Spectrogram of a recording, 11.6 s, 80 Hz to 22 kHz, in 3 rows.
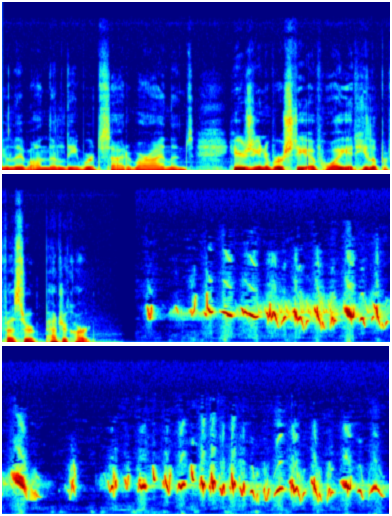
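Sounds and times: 
speech: 0.0 - 5.5
house finch singing a long warbling song in the Hawaiian islands: 5.3 - 11.6.

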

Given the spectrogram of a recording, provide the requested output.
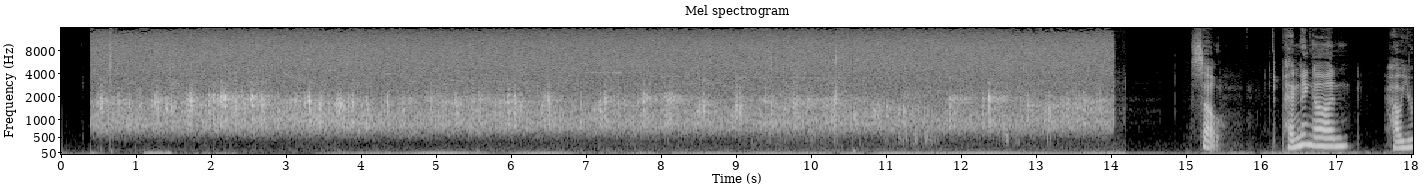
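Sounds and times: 
dense chorus of wood frogs with duck-like quacks: 0.4 - 14.1
speech: 15.2 - 15.5, 16.4 - 18.0.

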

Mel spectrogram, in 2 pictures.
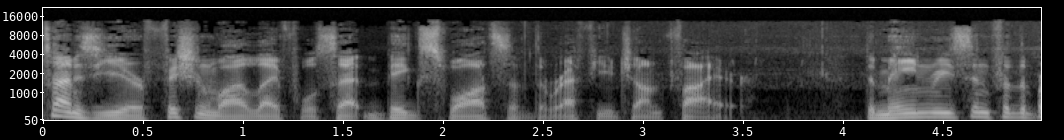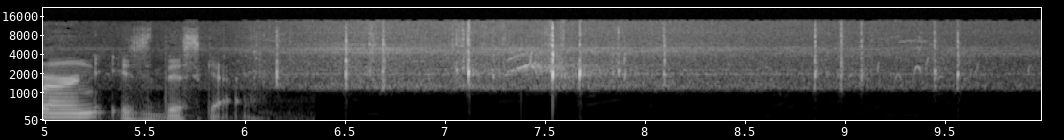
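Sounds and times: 
speech: 0.0 - 6.2
light outdoor hiss: 0.0 - 9.9
scattered ticks: 5.9 - 9.9
red-cockaded woodpecker squeaky call notes in a wildlife refuge: 6.1 - 9.9.

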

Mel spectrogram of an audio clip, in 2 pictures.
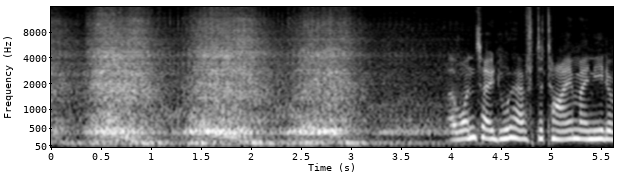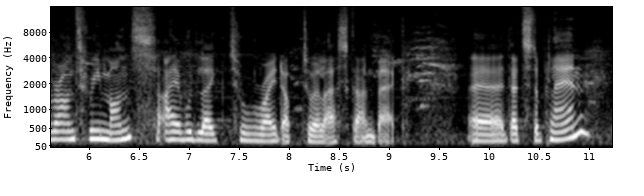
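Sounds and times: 
BMW F800 motorcycle engine revving in a warehouse back room: 0.0 - 4.6
speech: 4.0 - 11.2.

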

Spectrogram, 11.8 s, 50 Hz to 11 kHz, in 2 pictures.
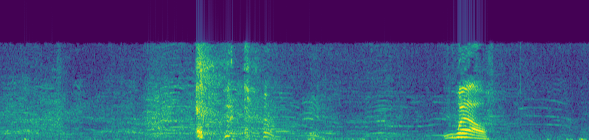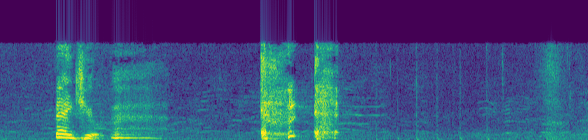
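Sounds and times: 
harsh coughs: 2.0 - 2.8, 8.5 - 9.3
speech: 4.6 - 5.0, 6.4 - 7.4, 8.5 - 8.9.

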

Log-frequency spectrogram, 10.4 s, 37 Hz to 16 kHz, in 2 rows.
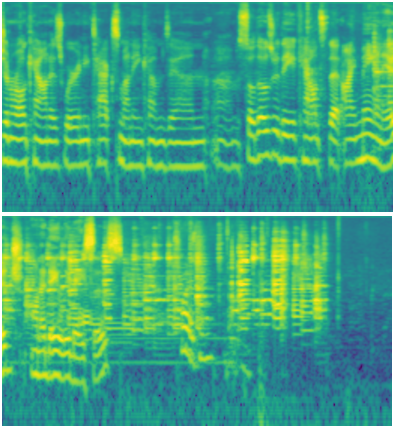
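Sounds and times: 
speech: 0.0 - 8.8
cell phone ringtone playing electronic tune: 5.0 - 9.6.

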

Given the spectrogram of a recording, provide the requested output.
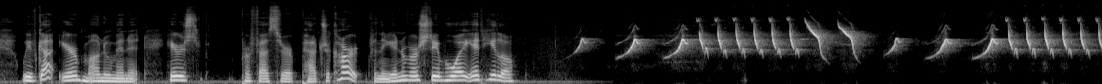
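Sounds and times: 
speech: 0.2 - 5.3
northern cardinal singing: 5.7 - 11.0.

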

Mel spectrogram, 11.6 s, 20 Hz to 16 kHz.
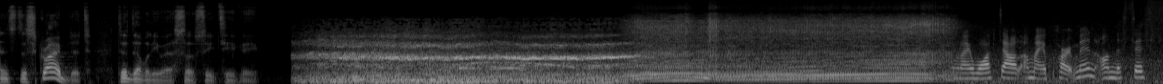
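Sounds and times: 
speech: 0.0 - 4.2, 9.6 - 11.6
tires screeching with high whining pitch: 2.9 - 9.6
car engines revving: 3.0 - 9.7.

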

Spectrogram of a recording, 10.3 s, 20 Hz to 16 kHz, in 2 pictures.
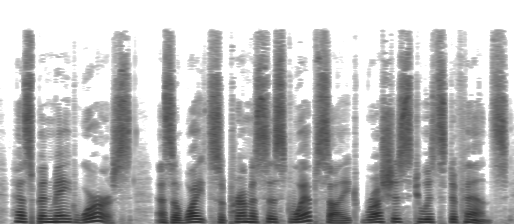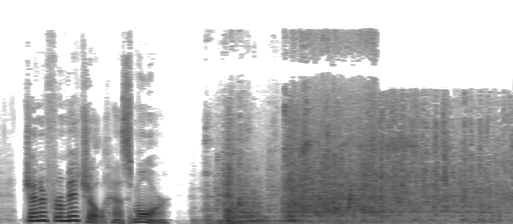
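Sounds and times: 
speech: 0.2 - 7.6
toilet flushing with a pair of shoes in the bowl: 7.0 - 10.2.

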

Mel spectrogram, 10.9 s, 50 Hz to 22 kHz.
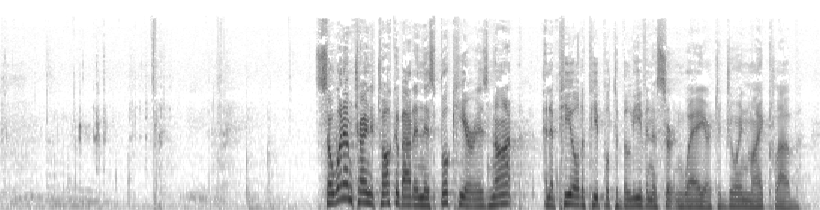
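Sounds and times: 
swallowing: 0.0 - 3.2
person sipping water from a huge cup: 0.0 - 4.0
speech: 4.3 - 10.7.

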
